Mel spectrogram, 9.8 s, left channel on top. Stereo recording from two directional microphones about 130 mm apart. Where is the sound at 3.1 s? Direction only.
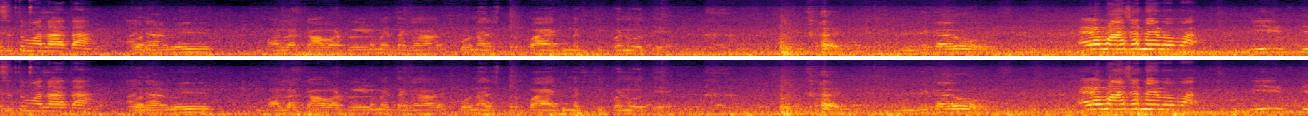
15° right (ahead or behind).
